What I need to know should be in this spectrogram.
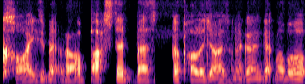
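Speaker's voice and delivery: normal talking voice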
